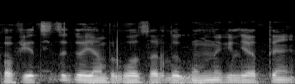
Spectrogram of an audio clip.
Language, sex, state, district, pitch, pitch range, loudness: Hindi, male, Rajasthan, Bikaner, 100 Hz, 100-105 Hz, -15 LUFS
